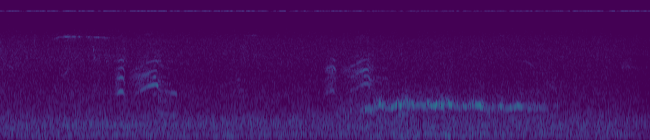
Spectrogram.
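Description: Outdoor ambience between songs: a few short bird calls, then one longer wavering call, over a steady rushing background like surf, fading out at the end.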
